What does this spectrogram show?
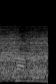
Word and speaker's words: Kamala: You have to pronounce it Kamala.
